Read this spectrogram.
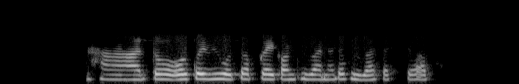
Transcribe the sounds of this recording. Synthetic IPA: hãːt̪ɔːɹkojbiɦot̪ɔap̚kaikankʰulbanat̪ɔkʰulbasakʰi̥tɔap̚

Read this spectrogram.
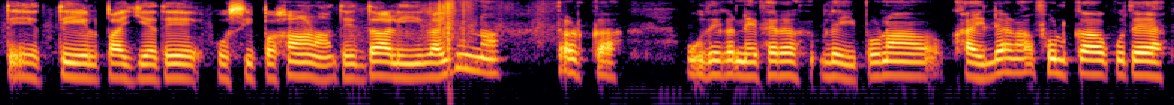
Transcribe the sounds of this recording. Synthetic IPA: t̪eːt̪eːlpaːijãːt̪eːosiːpəkʰaːɽ̃ãːt̪eːd̪aːliːlaːiːʊnːaː | t̪əɽkaː | ʊːd̪eːkənːeːpʰɪɾləiːpoːɳaːkʰaːiːlɛːɽaːpʰʊlkaːkʊt̪eː

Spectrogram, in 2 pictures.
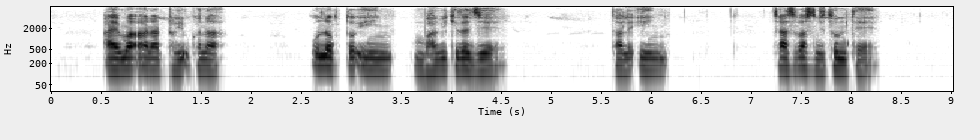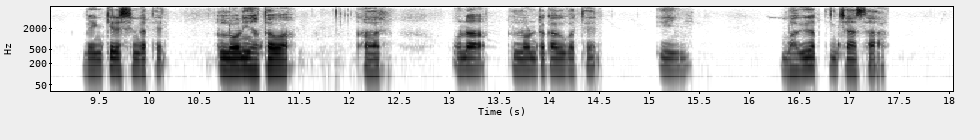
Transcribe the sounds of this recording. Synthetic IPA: ajmaʔa̰naʈʰɔjuʔkana | unɔkt̪ɔʔiɲ | bʱabikɛd̪ad͡ʒɛ | t̪alɛʔiɲ | t͡ʃas̬bas̬d͡ʒut̪umt̪ɛ̰ | bɛŋkɛɾɛsɛnɡat̪ɛt̪̚ˀ | lɔniɦat̪awa | aɾ | ɔna | lɔnʈakaɡɔkat̪ɛ̰t̪̚ | iɲ | bʱaɡiɡap̚t̪iɲt͡ʃasa̰

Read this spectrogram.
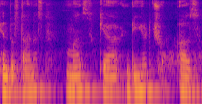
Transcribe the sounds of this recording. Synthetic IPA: hind̪ust̪aːnɐs | mɐnzkjaːɖiːjɐʈt͡ʃʰɐz

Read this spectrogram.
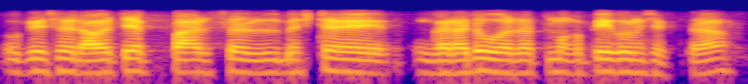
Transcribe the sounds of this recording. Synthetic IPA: oːkesɐɾɐʋɐt̪jɐpaːɾsɐlbesʈeɡɐɾaːd̪uʋɐɾd̪at̪ːumɐkɐpeɡɐɾũʃɐk̚t̪a

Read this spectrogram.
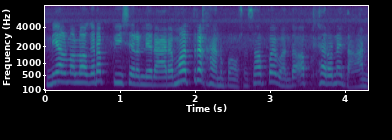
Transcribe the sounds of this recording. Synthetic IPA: melmalʌɡeɾʌpiseɾʌleɾaɾʌmʌt̪rʌkʰanupaw̃t͡sʰʌsʌbːʌjbʱʌnd̪aʌpt̪ʰjaɾonʌjd̪ʱan

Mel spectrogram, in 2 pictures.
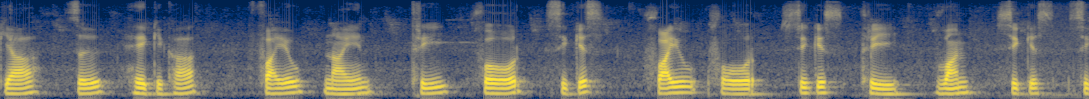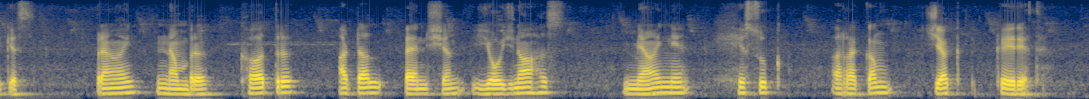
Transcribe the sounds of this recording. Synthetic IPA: kjaː | sɨ | hekikʰaː | pʰaːjʋ | naːjn | t̪ʰɾiː | pʰoːɾ | sɪks | pʰajʋfʰoːɾ | siks | t̪ʰɾiː | ʋɐn | siksː | ikis | pɾaːn | nɐmbɾɨ | kʰəːt̪ɾɨ | ɐʈɐl | penʃɐnjoːd͡ʒnaːɦɐs | mjaːnɐ | hisuk | ɾɐkɐm | t͡ʃɐkː | eːɾɐ̰t̪ʰ

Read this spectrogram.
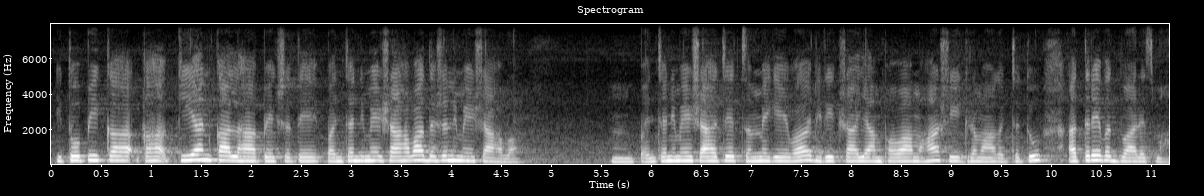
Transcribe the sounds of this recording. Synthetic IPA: it̪oːpikkijaːnkaːlɐɦɐ̆ɐpeːkʂɐt̪eːpɐɲt͡ʃʰɐnimeːʃaːɦɐʋaːd̪ɐʃɐnimeːʃaːɦɐʋaː | pɐɲt͡ʃɐnimeːʃaːɦɐt͡ʃeːt̪sɐmjɐɡeːʋɐniɾiːkʂaːjaːmbʱɐʋaːmɐɦɐʃiːɡʱɾɐmaːɡɐt͡ʃʰɐt̪uɐt̪ɾeːʋɐd̪ʋaːɾeːsmɐɦɐ

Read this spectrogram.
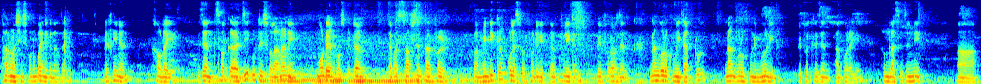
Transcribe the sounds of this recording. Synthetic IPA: pʰaɾmasisawnɔbajnɯɡɯnaŋzajɯ̰ | bekʰajnɯ | kʰawlajɯ̰ | zensɔɾkaɾaziutɾisɔlananɯjmɔdelɦɔspitalebasapsentaɾpʰɯɾb̥amedikalkɔlezpʰɯɾpʰɯɾdikʰulidɯb̥epʰɯɾawzenːaŋɡɔɾɔkʰɯmidak̚tɔɾnaŋɡɔɾɔkʰumnimɯli | b̥epʰɯɾkʰɯzenak̚bɔɾajɯ | hɯmlasezɯŋni | a

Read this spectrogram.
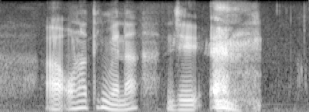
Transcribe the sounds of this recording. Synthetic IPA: a̰ʔɔnat̪iɲmɛna | d͡ʒɛ

